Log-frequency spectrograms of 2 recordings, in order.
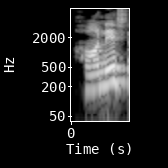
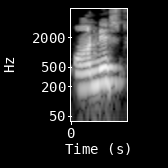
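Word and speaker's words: honest: ठीक है, यहाँ पे आप देख रहे हैं ही इज, यहाँ पे हॉनेस्ट नहीं पढ़ेंगे, ये ऑनेस्ट होता है, क्या होता है, ऑनेस्ट।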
